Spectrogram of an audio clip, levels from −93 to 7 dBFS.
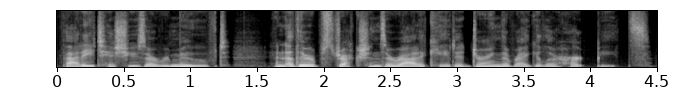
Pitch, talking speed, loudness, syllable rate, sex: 190 Hz, 175 wpm, -19 LUFS, 6.8 syllables/s, female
